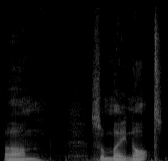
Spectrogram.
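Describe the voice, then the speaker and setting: A man's voice: mid-range voice, fairly even intonation, drawn-out words, no room sound. A middle-aged man from Liverpool with a Scouse accent, speaking live to a conference audience in a chatty, joking way and asking them questions. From Liverpool, England. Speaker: conference speaker and agile coach. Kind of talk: live conference talk to a room.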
